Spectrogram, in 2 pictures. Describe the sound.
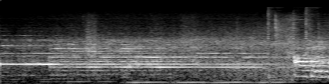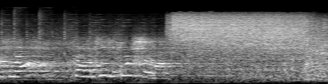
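A metro train pulls away from a station with a low rumble and sustained tonal whine, followed by a burst of broad hissing noise as it departs; voices murmur faintly underneath.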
